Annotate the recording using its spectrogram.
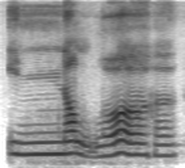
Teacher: So noon is having shadda, do nasalization in the sound. Plus we have to read this la in the word Allah heavy because of having fatha before it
